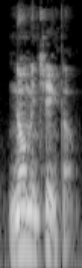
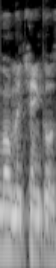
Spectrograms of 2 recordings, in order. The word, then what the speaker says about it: Lomachenko: Nomachenko. They don't even know how to pronounce Vasyl Lomachenko's name.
